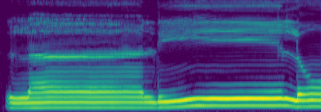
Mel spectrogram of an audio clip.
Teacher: huruf lam ini keluarnya huruf berasal dari ujung lidah menyentuh langit-langit mulut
